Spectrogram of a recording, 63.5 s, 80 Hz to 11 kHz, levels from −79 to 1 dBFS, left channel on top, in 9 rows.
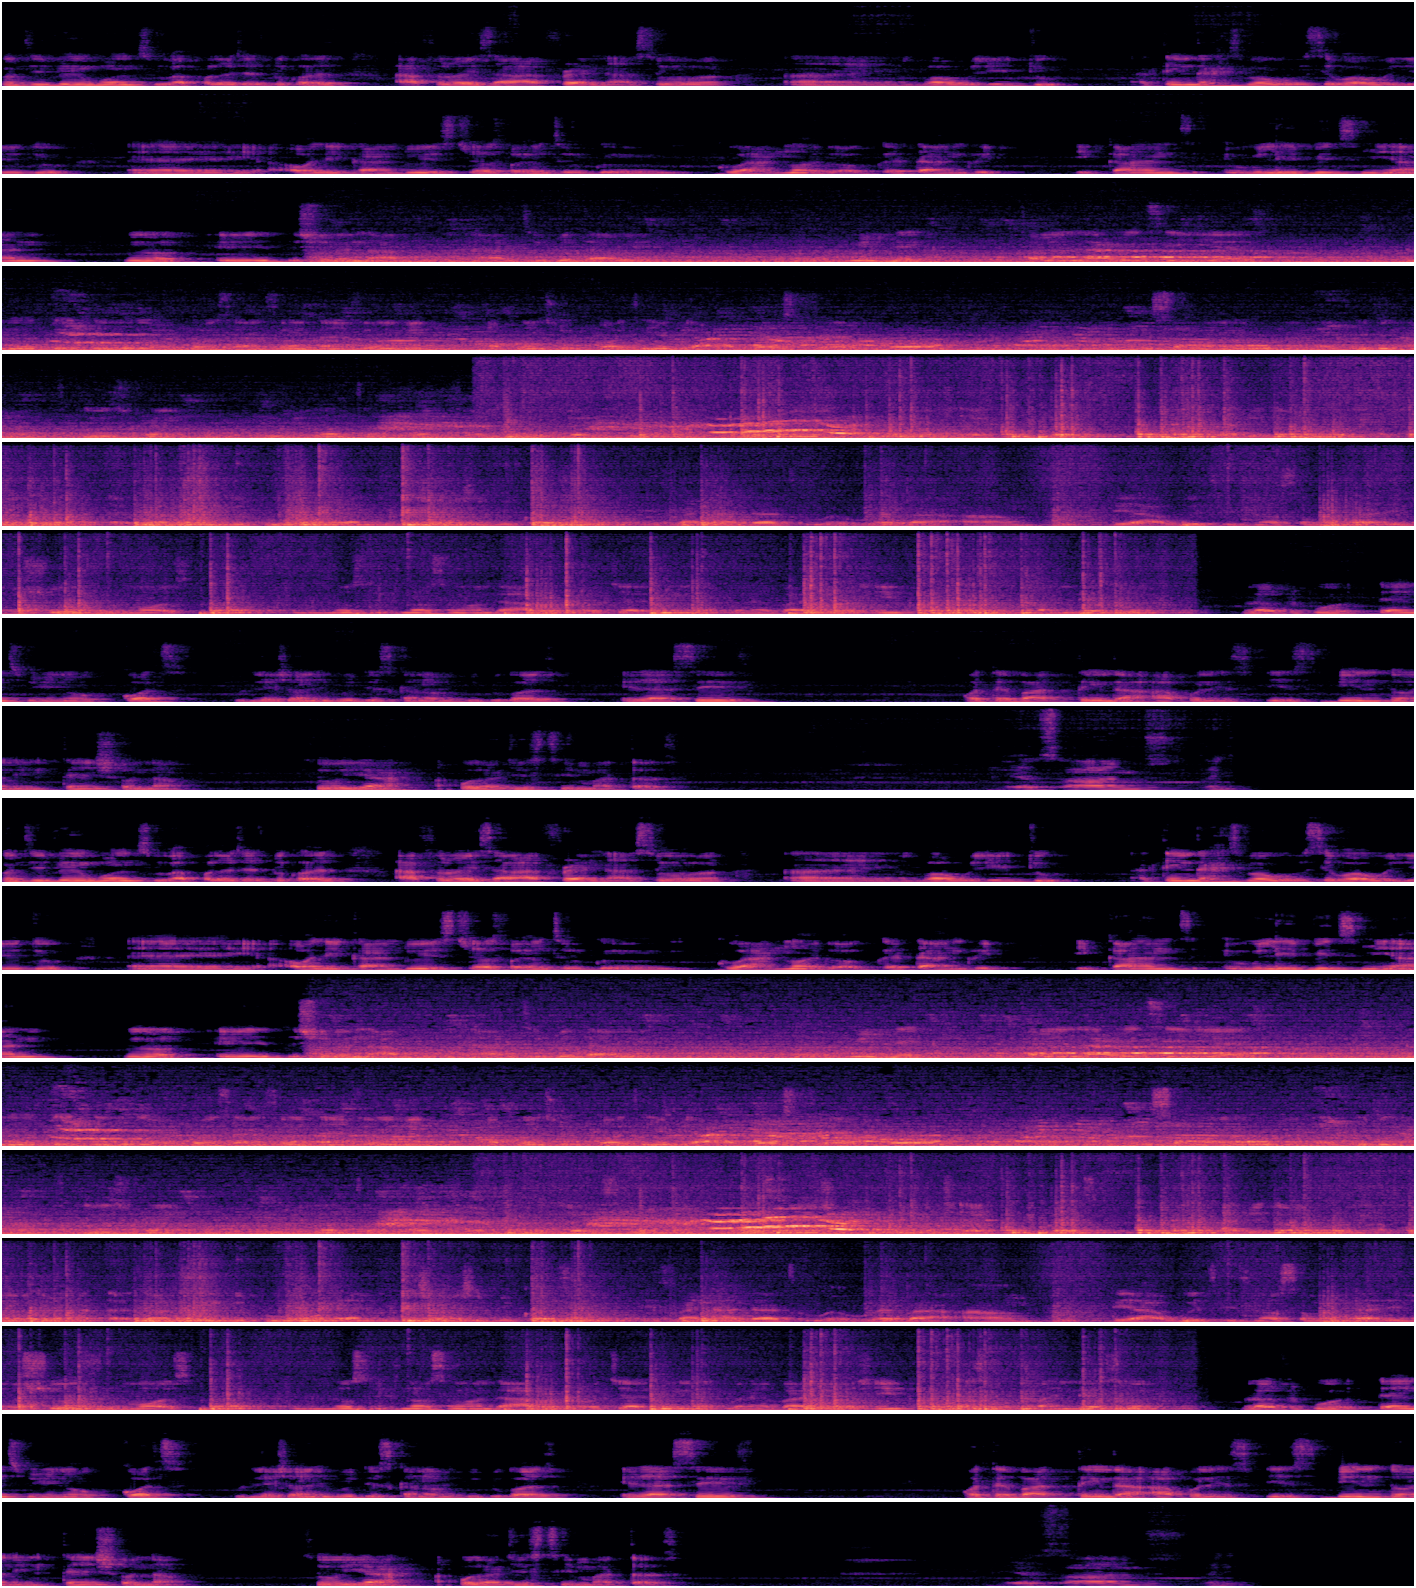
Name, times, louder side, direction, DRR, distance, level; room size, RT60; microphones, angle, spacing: voice 1, 0.0-3.6 3.9-5.3 5.6-7.4 7.7-12.0 12.4-14.4 14.7-17.4 17.9-18.8 19.2-20.5 21.1-26.0 26.3-29.2 29.5-31.5 31.9-33.7 34.3-40.5 40.8-43.3 43.8-48.2 48.6-50.3 50.6-53.2 54.2-57.4 58.1-59.9, right 1 dB, 35° right, 2.3 m, -30 dB
sound 1, 15.6-33.2, right 2 dB, 80° right, 2.3 m, -24 dB
sound 2, 30.6-48.3, equal, 10° left, 2.1 m, -28 dB
voice 2, 61.4-62.6, left 2 dB, 65° left, 3.8 m, -37 dB
25.5 x 9.2 x 2.5 m
head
